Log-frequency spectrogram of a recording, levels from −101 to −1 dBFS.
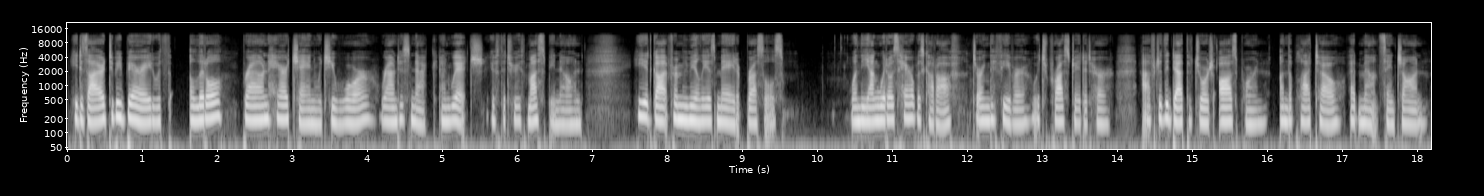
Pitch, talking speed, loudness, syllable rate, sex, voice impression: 175 Hz, 200 wpm, -22 LUFS, 5.1 syllables/s, female, feminine, slightly adult-like, slightly cute, calm, friendly, slightly sweet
